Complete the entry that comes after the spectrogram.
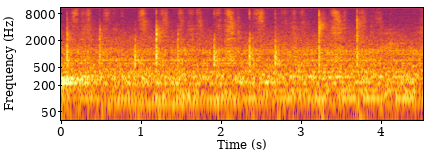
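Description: Chalk or marker writes on a board during a chemistry class, a soft continuous scratching broken by sharp taps and strokes, faint and close, with no talking.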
